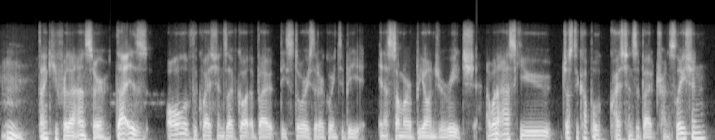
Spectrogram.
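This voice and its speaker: A man's voice: lowish voice, moderate pace, few pauses, a little mellow. A man, hosting a podcast interview in a conversational way.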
